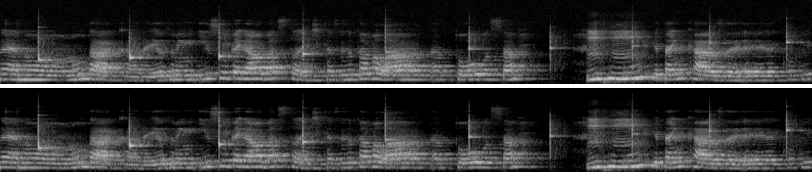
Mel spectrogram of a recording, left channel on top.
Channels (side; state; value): left; noise; hiss, 27 dB below the sound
